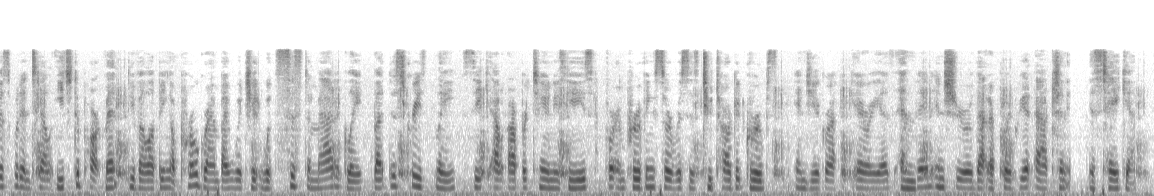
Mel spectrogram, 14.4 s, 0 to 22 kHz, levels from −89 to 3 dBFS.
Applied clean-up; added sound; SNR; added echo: none; Tick-tock; 13 dB; none.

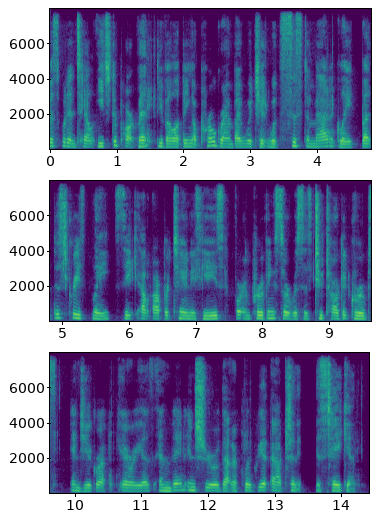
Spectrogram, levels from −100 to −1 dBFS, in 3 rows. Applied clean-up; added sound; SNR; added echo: neural mask model DeepFilterNet 3.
